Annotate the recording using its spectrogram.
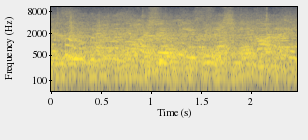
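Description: Faint, indistinct chatter of a crowd of people talking at once in a large meeting room.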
